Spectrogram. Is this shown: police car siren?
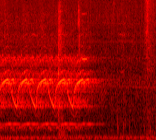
yes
